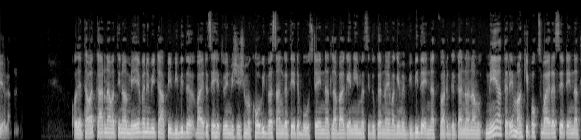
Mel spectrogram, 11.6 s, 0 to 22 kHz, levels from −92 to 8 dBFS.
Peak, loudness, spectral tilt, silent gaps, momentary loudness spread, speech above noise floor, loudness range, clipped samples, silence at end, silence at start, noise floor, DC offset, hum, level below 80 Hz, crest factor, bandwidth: -2 dBFS; -16 LUFS; -7.5 dB/octave; 0.45-0.82 s; 4 LU; 52 dB; 1 LU; under 0.1%; 0.05 s; 0 s; -66 dBFS; under 0.1%; none; -50 dBFS; 14 dB; 14.5 kHz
